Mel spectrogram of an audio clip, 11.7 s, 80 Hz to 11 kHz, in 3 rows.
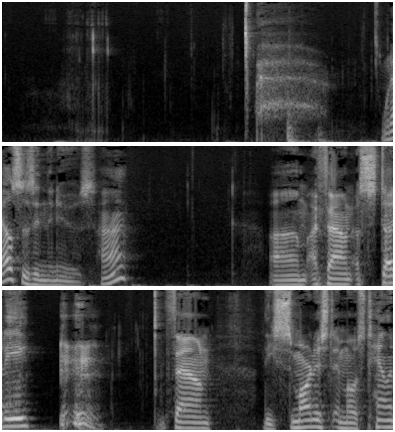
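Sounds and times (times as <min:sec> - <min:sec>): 
soft wet mouth noises: 0:00.4 - 0:03.8
louder slurp of tea: 0:00.5 - 0:01.3
person sipping tea: 0:00.5 - 0:02.8
speech: 0:03.8 - 0:05.3, 0:06.6 - 0:11.7.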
